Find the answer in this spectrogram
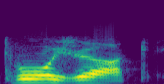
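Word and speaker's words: Dvořák: I don't know how the Americans would pronounce that. We say Dvorak in Czechoslovakian.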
